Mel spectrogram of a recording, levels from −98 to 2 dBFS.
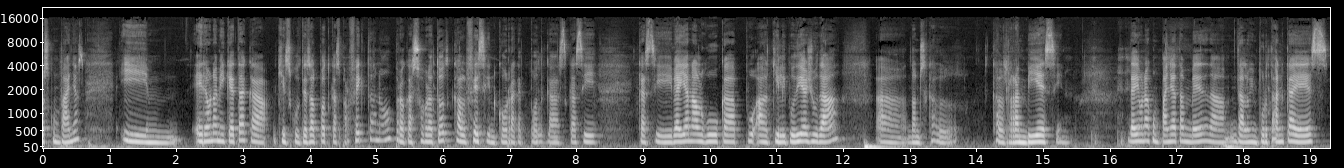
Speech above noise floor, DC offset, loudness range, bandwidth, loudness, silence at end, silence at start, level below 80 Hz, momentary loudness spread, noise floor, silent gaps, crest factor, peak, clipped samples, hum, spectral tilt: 21 dB; under 0.1%; 3 LU; 16.5 kHz; -19 LUFS; 0.05 s; 0 s; -32 dBFS; 12 LU; -40 dBFS; none; 16 dB; -4 dBFS; under 0.1%; none; -4.5 dB/octave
